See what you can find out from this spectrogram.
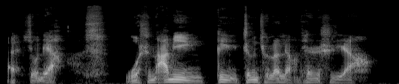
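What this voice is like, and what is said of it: Hushed, quiet question. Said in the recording (Chinese): “小声的问我”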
